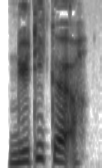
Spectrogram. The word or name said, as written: nyttiggøre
